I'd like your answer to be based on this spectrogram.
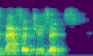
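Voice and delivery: ordinary talk, nothing marked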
